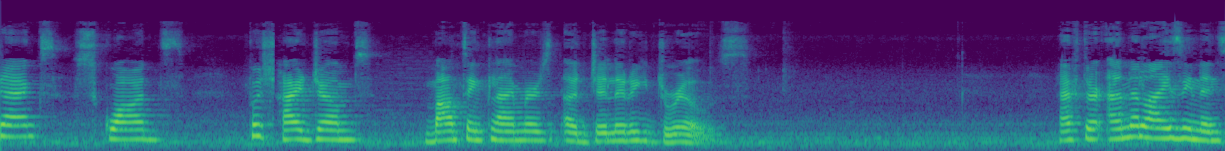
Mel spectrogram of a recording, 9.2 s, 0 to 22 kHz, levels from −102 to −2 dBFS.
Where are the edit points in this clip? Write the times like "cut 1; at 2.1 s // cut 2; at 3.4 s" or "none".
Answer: cut 1; at 2.0 s // cut 2; at 4.2 s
